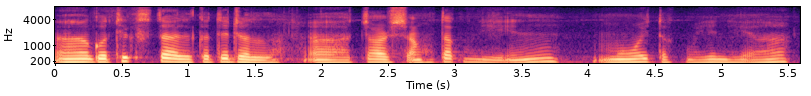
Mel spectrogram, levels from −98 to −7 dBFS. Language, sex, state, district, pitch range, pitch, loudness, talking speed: Mizo, male, Mizoram, Aizawl, 135-160 Hz, 150 Hz, -17 LUFS, 140 wpm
